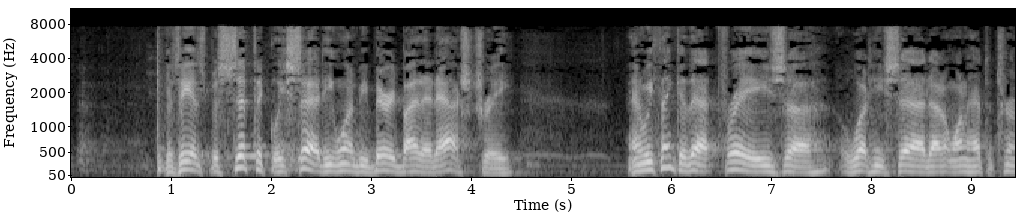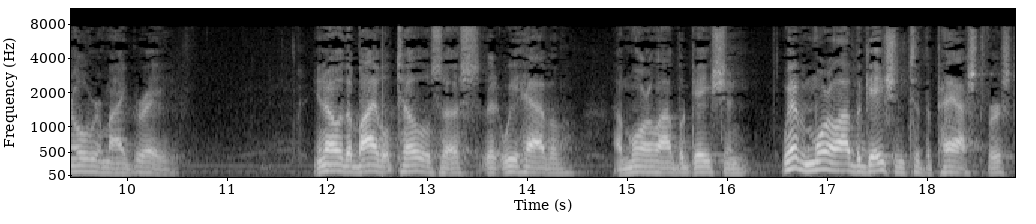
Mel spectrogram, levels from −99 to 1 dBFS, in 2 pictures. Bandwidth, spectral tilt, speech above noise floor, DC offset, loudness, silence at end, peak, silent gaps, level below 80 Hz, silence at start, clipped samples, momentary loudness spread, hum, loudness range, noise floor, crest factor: 8 kHz; -5.5 dB/octave; 38 dB; under 0.1%; -22 LUFS; 0.05 s; -6 dBFS; none; -60 dBFS; 0.1 s; under 0.1%; 11 LU; none; 5 LU; -60 dBFS; 16 dB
